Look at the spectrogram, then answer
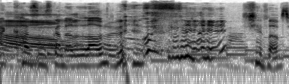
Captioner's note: laughter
